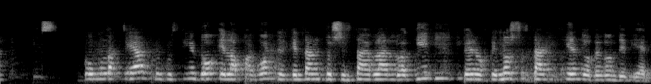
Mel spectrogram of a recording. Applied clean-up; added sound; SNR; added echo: neural mask model DeepFilterNet 3.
